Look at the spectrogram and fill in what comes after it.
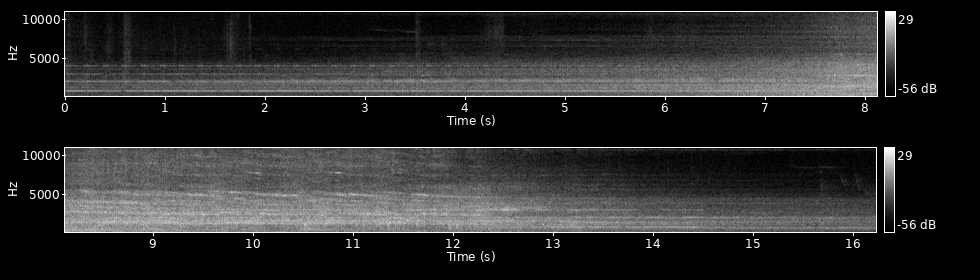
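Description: Level-crossing warning bells ringing steadily while an NS DDZ double-deck electric intercity train passes through at speed. The train's rush builds and is loudest from about eight to thirteen seconds in, then fades. The bells stop about fourteen seconds in as the barriers begin to lift.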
